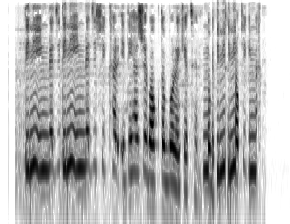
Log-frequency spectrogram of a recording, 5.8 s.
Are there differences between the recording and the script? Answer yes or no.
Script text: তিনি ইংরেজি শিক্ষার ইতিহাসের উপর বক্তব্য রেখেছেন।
yes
